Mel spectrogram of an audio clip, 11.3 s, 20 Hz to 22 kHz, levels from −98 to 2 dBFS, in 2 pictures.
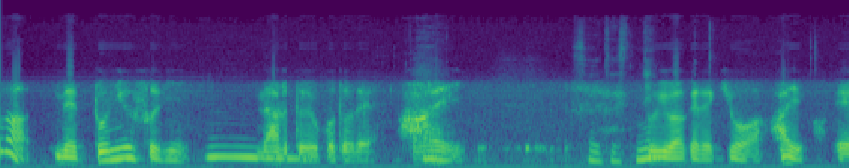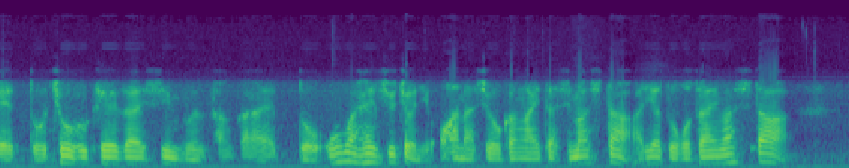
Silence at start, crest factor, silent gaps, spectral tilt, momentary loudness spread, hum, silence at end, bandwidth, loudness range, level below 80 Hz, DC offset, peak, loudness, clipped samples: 0 s; 16 dB; none; -7 dB/octave; 8 LU; none; 0.2 s; 11.5 kHz; 2 LU; -54 dBFS; under 0.1%; -8 dBFS; -24 LUFS; under 0.1%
